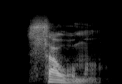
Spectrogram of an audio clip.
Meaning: she-ass, jenny-ass
- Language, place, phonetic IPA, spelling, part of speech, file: Occitan, Béarn, [ˈsawmo], sauma, noun, LL-Q14185 (oci)-sauma.wav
